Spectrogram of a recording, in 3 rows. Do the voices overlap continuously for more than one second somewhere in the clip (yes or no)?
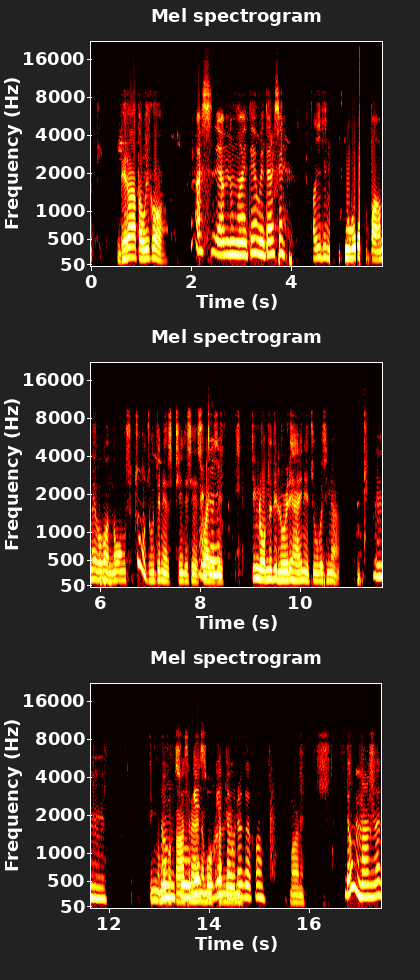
yes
